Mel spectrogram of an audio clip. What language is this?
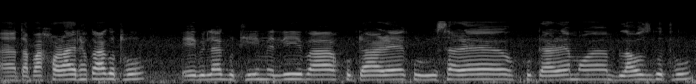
Assamese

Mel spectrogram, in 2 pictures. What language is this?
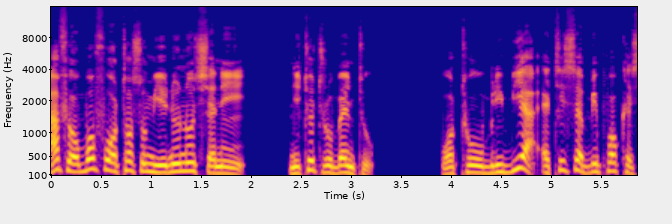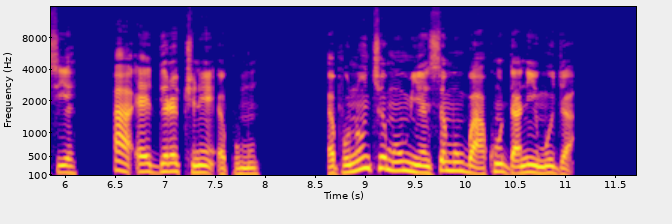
Akan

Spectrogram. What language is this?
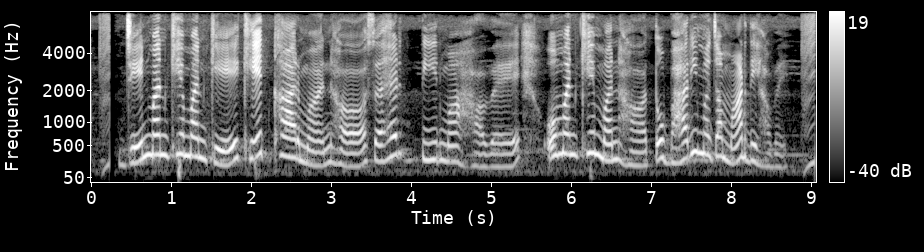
Chhattisgarhi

